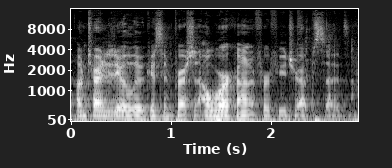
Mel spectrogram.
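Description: A man's voice: on the low side, lively intonation, rapid-fire, a bit bright, a little hiss or hum. A young man co-hosting a podcast, chiming in with dry teasing remarks in casual chat. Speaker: podcast co-host.

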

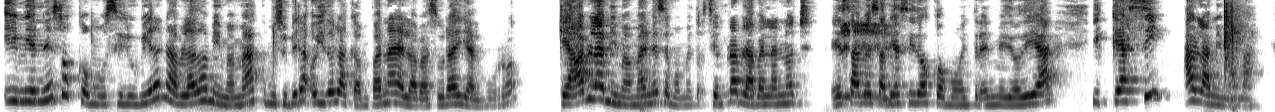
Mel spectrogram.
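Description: Mexican woman host, high voice, funny anecdotes full of voices. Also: brisk, background noise. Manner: lively storyteller, mimics family voices. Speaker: talk show host. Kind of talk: casual chat, comic anecdote.

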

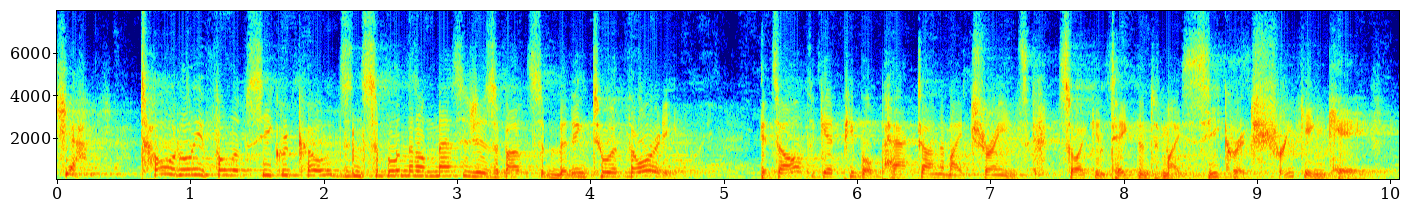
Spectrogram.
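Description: A dim, chummy villain's henchman played by a man in a comedic audio drama. He rambles casually in a bright, swooping voice with hall-like echo. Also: fairly high pitch. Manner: casual, rambling, over-explaining.

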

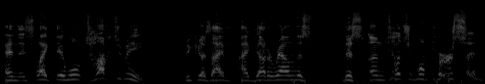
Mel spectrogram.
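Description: A man's voice: high-pitched, a little fast, pushed and bright, breathy edge, long reverb tail. A middle-aged man from Arizona preaching a sermon, retelling a story dramatically with sound effects. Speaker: pastor.

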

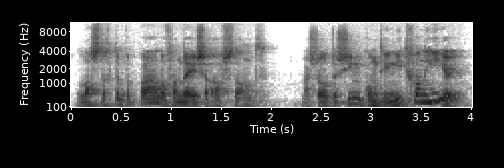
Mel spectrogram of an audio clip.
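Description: A man voicing a stern, suspicious man of about fifty in a storybook reading, gruff and commanding. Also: mid-range voice, sing-song, normal speed, a bit bright. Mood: calm.

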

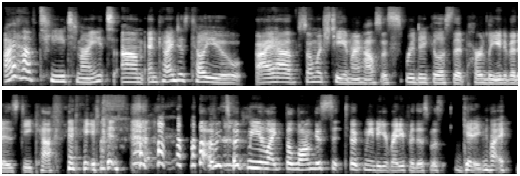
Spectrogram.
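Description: A woman's voice: mid-range voice, very animated, normal speed, fairly bright tone. Chatty, tired woman podcast co-host. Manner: chatty, rambling, self-deprecating, laughs often. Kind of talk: casual chat.

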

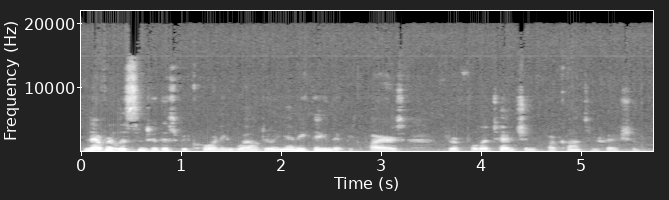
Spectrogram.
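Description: A man narrating a scripted guided meditation in a slow, gentle, soothing manner with pauses. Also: fairly high pitch, poor audio. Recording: voice over meditation music. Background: soft instrumental music with guitar.

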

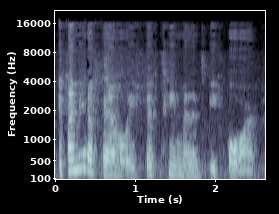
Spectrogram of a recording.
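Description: A woman's voice: fairly low pitch, very animated, brisk, gravelly, a little mellow, a little hiss or hum, poor audio. A woman giving conversational, emphatic answers as an interview guest, repeating phrases for stress. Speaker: guest, school admissions consultant.

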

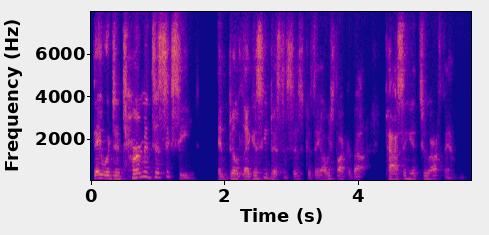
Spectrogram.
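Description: A man's voice: medium pitch, animated, fast talker, slightly rough. A man speaking as a podcast guest, talking emphatically and animatedly about his business experience. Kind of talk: conversational podcast interview.

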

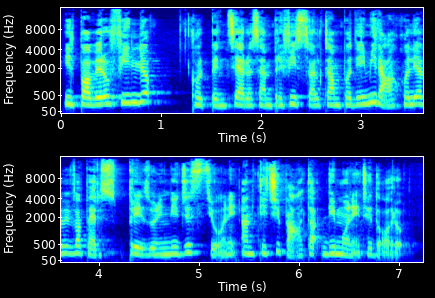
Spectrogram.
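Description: A woman reading a children's classic aloud, in a measured, expressive narrating voice. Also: medium pitch. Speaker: storyteller.

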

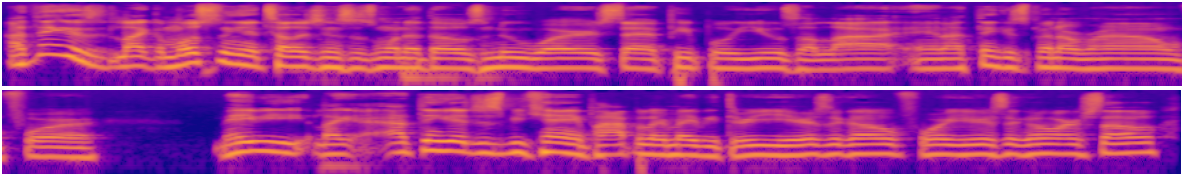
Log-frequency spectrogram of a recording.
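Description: A man's voice: mid-range voice, moderate pace, a little mellow. A man hosting a relationship podcast in casual chat, leading the topic in an easygoing way and laughing often. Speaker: podcast host.

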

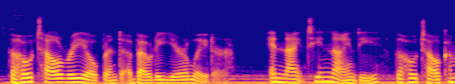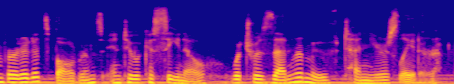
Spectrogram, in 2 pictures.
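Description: Female narrator for haunted-history storytelling, low register, measured scripted read, music underneath. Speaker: narrator of haunted-place stories. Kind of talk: scripted documentary-style ghost story narration.

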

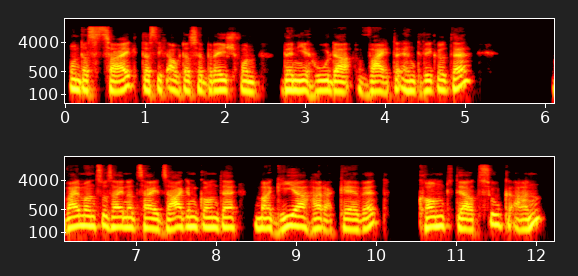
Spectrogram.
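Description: A man explaining grammar in a careful lecture, pronouncing example words slowly and deliberately, with an occasional filler. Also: mid-range voice, steady tone, darkish tone. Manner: slow, deliberate, careful pronunciation of Hebrew terms. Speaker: language teacher.

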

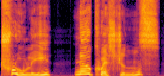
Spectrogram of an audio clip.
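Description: A daft, excitable old man keeps cutting in on the storyteller, as a woman acts him out. His voice jumps upward in pitch and is recorded dry and close. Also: very slow, dry recording, heavily acted. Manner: silly, excitable interruptions.

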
